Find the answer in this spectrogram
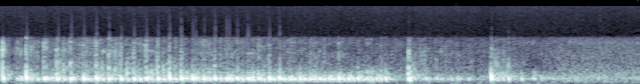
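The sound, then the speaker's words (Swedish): A car engine in a motor racing competition runs roughly for about two seconds, then cuts out and backfires with two sharp, loud pops about half a second apart, with no talking. “det skjuter och smäller överallt.”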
